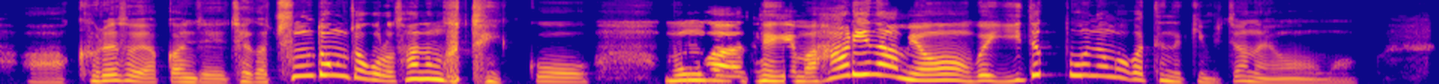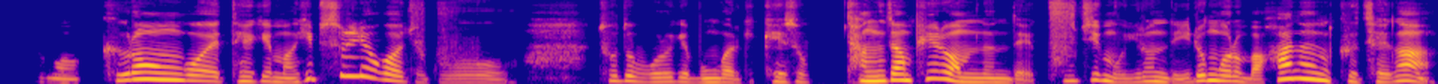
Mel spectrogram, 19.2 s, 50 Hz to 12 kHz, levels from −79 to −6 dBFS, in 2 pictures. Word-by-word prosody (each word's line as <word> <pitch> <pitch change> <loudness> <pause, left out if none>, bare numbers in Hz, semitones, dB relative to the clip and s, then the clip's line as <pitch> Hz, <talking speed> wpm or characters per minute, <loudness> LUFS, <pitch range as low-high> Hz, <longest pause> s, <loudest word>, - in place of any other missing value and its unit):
아 - - -11
그래서 210 0 0
약간 165 +1 -2
이제 150 -2 -6
제가 160 +1 -2
충동적으로 380 - +3
사는 275 +4 +5
것도 180 - +3
있고. 165 0 -7 0.5
뭔가 215 -2 +5
되게 195 -1 +4
막 180 0 +2
할인하면 295 - +6
왜 215 0 +3
이득 230 - -1
보는 420 -3 -1
거 315 - -3
같은 240 -4 -4
느낌 165 -5 -9
있잖아요. 140 -8 -8
막 65 0 -21 0.9
뭐 140 -2 -12
그런 250 +1 0
거에 205 -4 -4
되게 180 +2 -8
막 155 -2 -9
휩쓸려 380 - -3
가지고 145 - -10 0.6
저도 200 -1 -9
모르게 165 0 -10
뭔가 150 +1 -7
이렇게 130 -3 -16
계속 160 -2 -7 0.2
당장 200 +4 0
필요 285 -1 -2
없는데 155 - -5
굳이 200 +4 -5
뭐 195 -8 -8
이런데 160 -1 -9
이런 210 +10 -4
거를 200 -3 -3
막 130 -3 -6
하는 275 -3 +2
그 170 - -12
제가 175 +8 -2
195 Hz, 295 characters per minute, -19 LUFS, 155-240 Hz, 0.9 s, 할인하면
